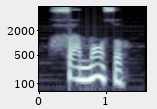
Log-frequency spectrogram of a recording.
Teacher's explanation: Cuando no posee el puntito, simplemente es una fricativa bilabial sin voz que suena como en la palabra famoso.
